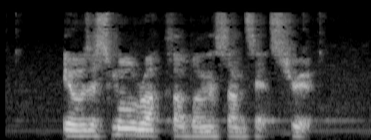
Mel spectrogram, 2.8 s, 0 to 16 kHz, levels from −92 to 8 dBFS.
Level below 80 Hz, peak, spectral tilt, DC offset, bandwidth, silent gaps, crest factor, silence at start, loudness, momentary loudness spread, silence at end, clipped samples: -68 dBFS; -2 dBFS; -3.5 dB/octave; under 0.1%; 11.5 kHz; none; 18 dB; 0.45 s; -20 LUFS; 8 LU; 0.45 s; under 0.1%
